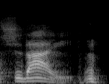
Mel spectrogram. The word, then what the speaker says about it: Shaddai: Or Da'i. Kind of how you say it. Shaddai. It's not, it reads day, we would say day, right? That's not quite right.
